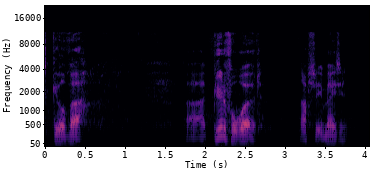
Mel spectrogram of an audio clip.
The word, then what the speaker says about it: Gilfach: Valley here in in here at gilva it's pronounced gilva it's spelled g i l f a c h uh some people would pronounce it gilva but no it's gilva uh beautiful word absolutely amazing so yeah they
